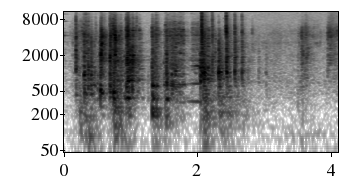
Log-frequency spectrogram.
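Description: A quick, irregular run of knocks and clatters for the first two and a half seconds or so, then much quieter.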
